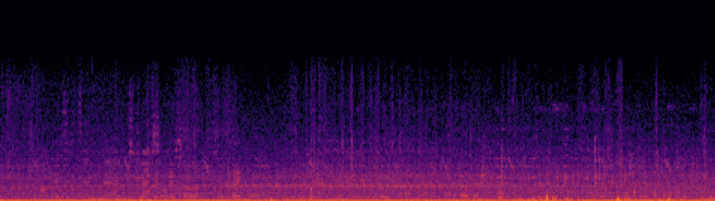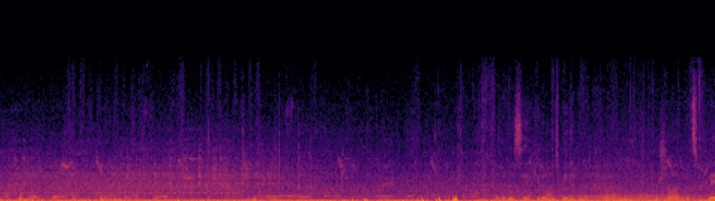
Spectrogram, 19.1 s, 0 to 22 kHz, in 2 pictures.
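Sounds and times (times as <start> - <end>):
muffled voices mumbling: 0.6 - 19.0.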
